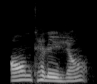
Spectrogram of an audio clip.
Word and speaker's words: intelligent: When it is feminine, we pronounce the T at the end. When it's masculine, we don't. It's just petit. We have intelligent.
